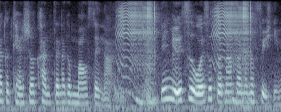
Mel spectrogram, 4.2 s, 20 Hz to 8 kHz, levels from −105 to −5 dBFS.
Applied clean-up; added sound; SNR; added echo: none; Squeak / Cupboard open or close; 6 dB; none.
